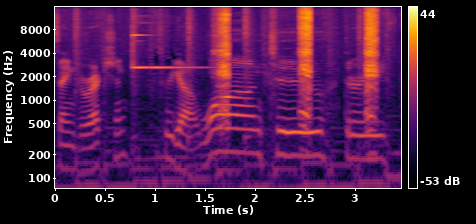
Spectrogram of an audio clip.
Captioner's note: ding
